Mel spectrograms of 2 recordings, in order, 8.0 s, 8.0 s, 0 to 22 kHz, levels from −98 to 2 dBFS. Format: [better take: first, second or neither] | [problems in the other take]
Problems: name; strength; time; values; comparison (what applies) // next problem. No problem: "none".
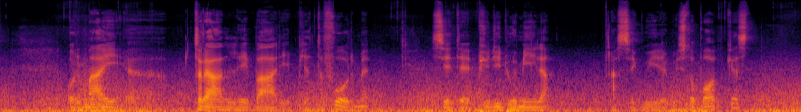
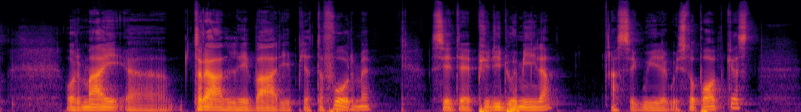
second | wind noise on the microphone; heavy; 10 dB below the speech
